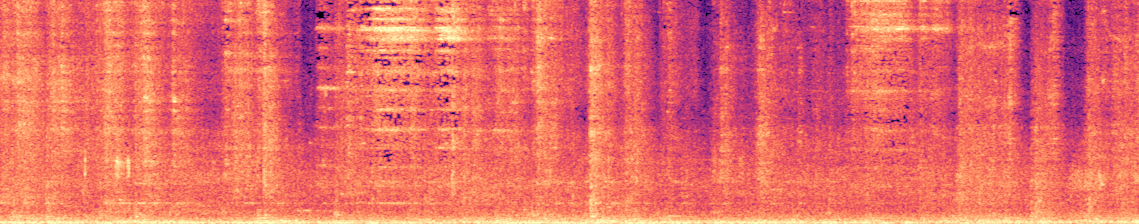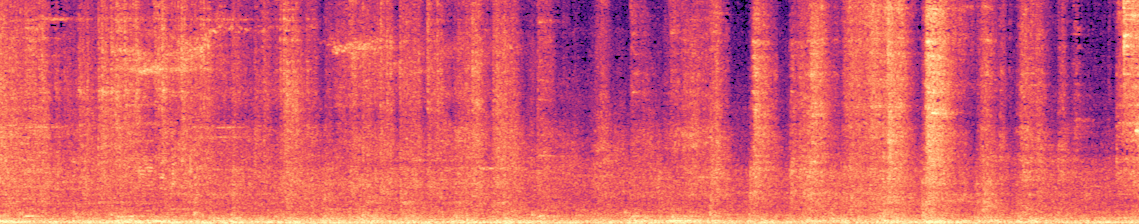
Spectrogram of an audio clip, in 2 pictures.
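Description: Norfolk Southern freight train rolling past: a steady heavy rumble of railcars, with irregular clicks of the wheels over rail joints.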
